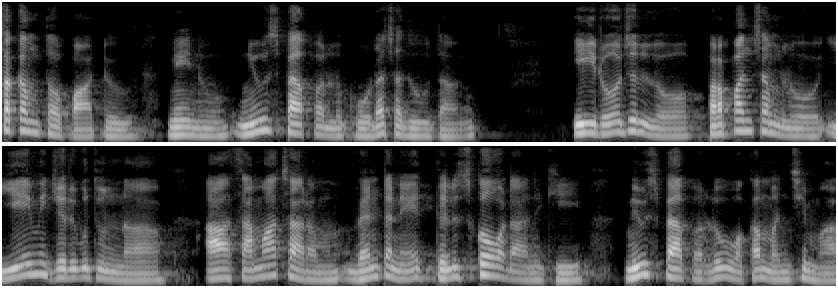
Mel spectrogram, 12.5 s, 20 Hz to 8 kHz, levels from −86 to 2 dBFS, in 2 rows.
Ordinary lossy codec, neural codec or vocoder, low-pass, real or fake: none; codec, 16 kHz, 2 kbps, X-Codec, WavLM features, trained on Multilingual LibriSpeech; none; fake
